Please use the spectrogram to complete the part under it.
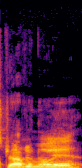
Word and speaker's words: Stravanoia: Eh, do you pronounce it Stravanoia? Is that is that the correct pronunciation for it? Like uh, paranoia, yeah, but Stravanoia.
